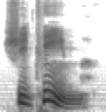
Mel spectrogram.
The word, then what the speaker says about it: Shittim: And that's the location, and it's spelled Shittim, but it's pronounced Shittim, Shittim.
